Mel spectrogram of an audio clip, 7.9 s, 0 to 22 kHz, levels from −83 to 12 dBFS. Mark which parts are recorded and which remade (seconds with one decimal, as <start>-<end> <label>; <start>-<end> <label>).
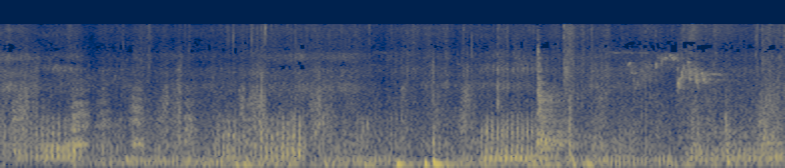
0.0-7.9 recorded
